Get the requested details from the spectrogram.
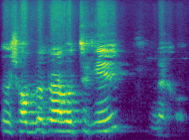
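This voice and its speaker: A woman teaching Korean pronunciation in an online lesson, asking questions and then answering them herself, and repeating key sounds slowly for her learners. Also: high voice, flat delivery, poor audio.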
